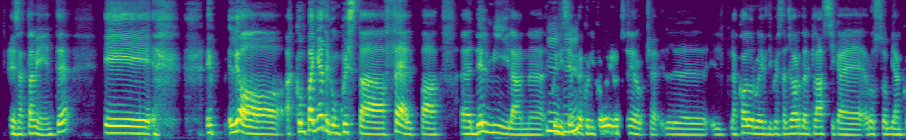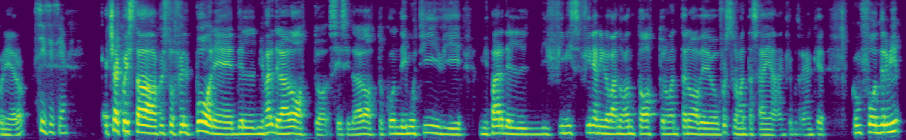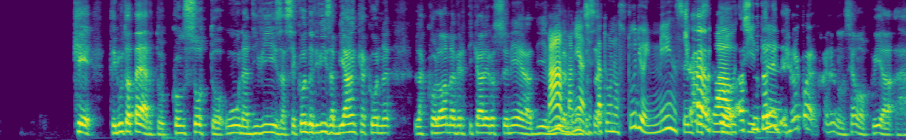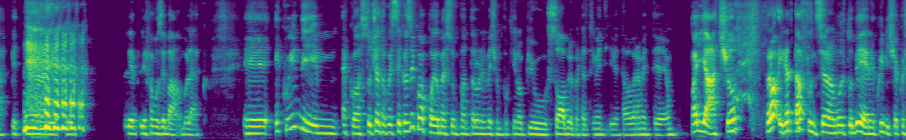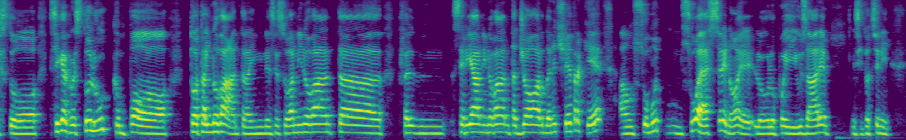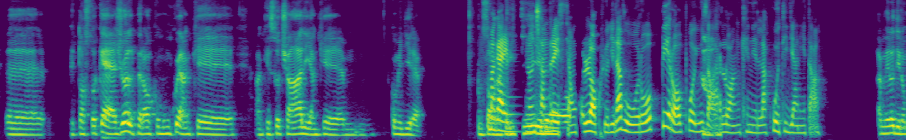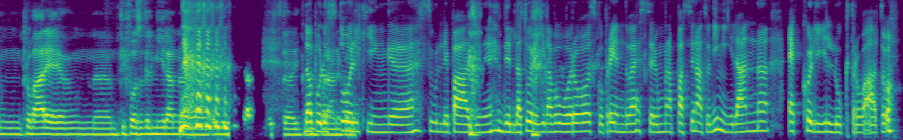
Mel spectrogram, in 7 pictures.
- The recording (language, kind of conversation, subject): Italian, podcast, Che cosa ti fa sentire davvero te stesso/a quando ti vesti?
- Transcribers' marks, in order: chuckle; in English: "color wave"; teeth sucking; "del" said as "dil"; joyful: "Certo! Assolutamente!"; "Cioè" said as "ceh"; chuckle; chuckle; stressed: "pagliaccio"; teeth sucking; tongue click; other background noise; chuckle; unintelligible speech; chuckle; chuckle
